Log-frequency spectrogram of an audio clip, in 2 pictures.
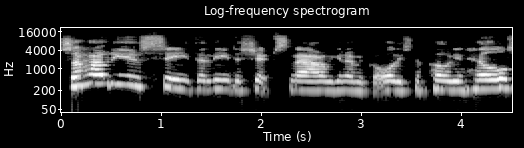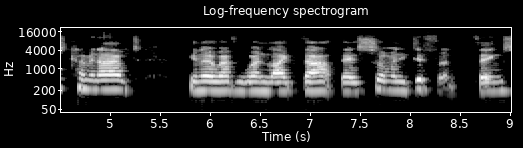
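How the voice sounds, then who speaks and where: A woman in an ordinary speaking voice, medium in pitch, at a moderate pace with ordinary pitch variation. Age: 60s. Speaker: podcast host. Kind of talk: interview.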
